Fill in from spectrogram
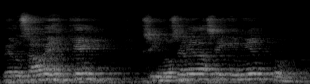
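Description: A man preaching a sermon testimony in a church, swinging from loud exhortation to hushed storytelling. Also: high voice, measured pace, a little hiss or hum. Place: church sanctuary. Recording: echoey hall, distant mic.

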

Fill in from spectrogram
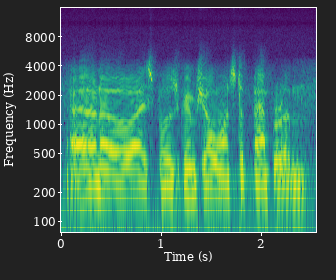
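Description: An actor playing a guarded, secretive addict patient, confiding in low, careful tones, in 1940s radio acting style. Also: male voice, brisk, sharp tone, a little hiss or hum, rough recording.

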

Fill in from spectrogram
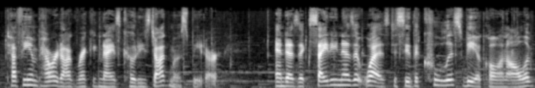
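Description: A woman narrating a children's adventure story in a gentle, expressive reading style. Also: on the low side, gravelly.

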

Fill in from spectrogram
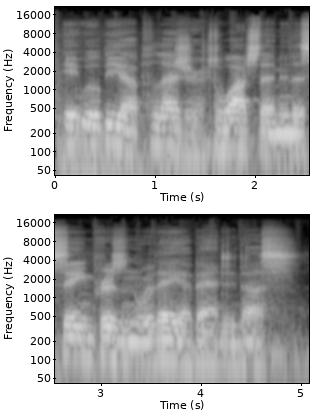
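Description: A man's voice: on the low side, measured pace, a crowd in the background, lightly acted. A man voicing a distrustful, vengeful many-headed giant whose heads speak at once with an echoing chorus. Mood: grim. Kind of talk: audio drama acting. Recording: music playing underneath.

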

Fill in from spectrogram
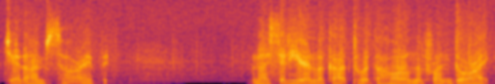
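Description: An actress playing a grieving young woman who speaks in a sorrowful, earnest, measured way, in 1940s radio acting style. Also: on the low side, a bit bright, slight background noise, close to an everyday voice, low-quality recording.

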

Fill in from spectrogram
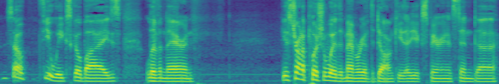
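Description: A man's voice: on the low side, normal speed, darkish tone. A man co-hosting a podcast in casual chat, telling crude, profane jokes. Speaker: podcast co-host.

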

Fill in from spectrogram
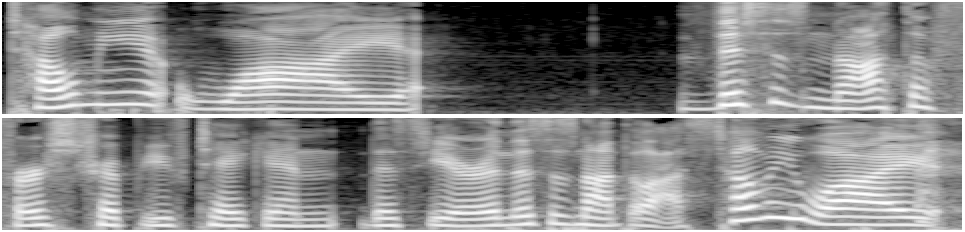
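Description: A woman's voice: medium pitch, lively intonation, unhurried, fairly bright tone, smooth, no echo, studio quality. A young adult woman co-hosting a podcast, chatting casually, swearing and laughing often. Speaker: podcast co-host. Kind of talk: casual chat.

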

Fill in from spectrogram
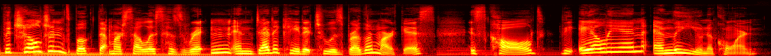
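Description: A woman's voice: lowish voice, huge pitch swings, moderate pace, darkish tone, faint music behind. A woman hosting a podcast, delivering scripted narration in a friendly storytelling manner. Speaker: podcast host.

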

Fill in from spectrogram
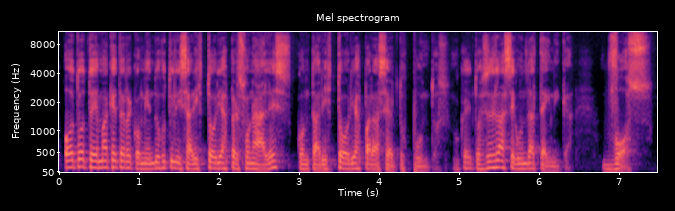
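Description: A man giving a public speaking lesson, talking straight to the listener in numbered steps and checking in with a quick "ok?". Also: mid-range voice, warm tone. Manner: direct, addresses listener as tú, numbered steps, frequent "¿ok?". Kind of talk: instructional talk.

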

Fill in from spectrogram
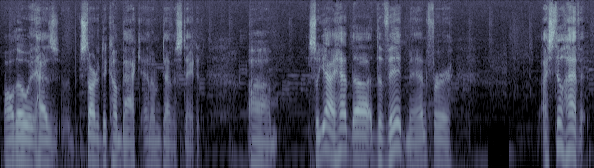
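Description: A man's voice: mid-range voice, unhurried, long pauses, dark tone, soft background music. A man hosting his own podcast, sick with a sore throat and a nasal voice, rambling and swearing in a casual monologue. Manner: rambling, profane, self-interrupting. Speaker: podcast host. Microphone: studio microphone.

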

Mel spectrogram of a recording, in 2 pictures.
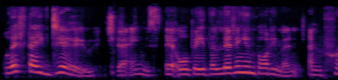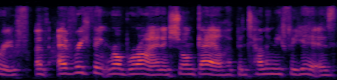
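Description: An English woman, a sports presenter, chatting casually on a podcast from home with quick laughs. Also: on the low side, a little mellow, breathy edge. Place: living room at home.

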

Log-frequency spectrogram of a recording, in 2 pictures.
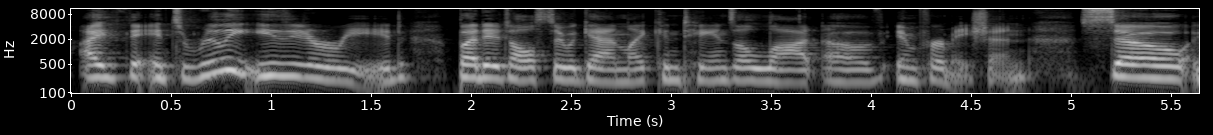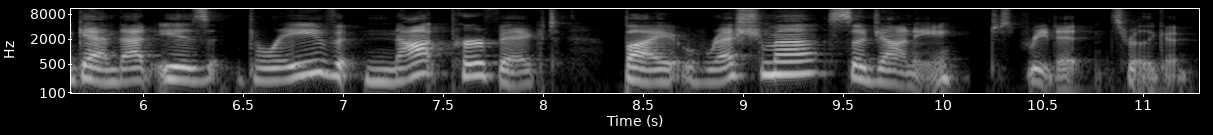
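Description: A young woman co-hosting a casual podcast, talking through a book she loved in an animated way, full of "like" and acted-out quotes. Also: normal speed, hardly any pauses. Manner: animated, lots of "like", acts out quotes with high lively pitch. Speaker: podcast co-host. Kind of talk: casual book-recommendation chat.

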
